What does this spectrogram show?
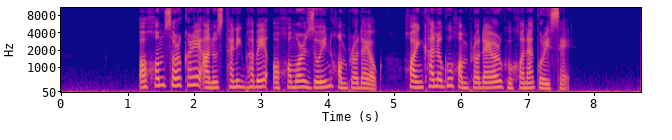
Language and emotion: Assamese, neutral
